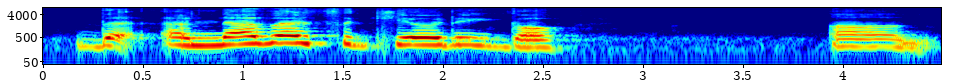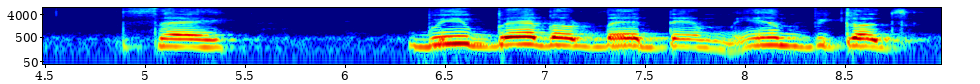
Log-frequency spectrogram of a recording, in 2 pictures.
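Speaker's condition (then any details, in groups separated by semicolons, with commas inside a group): Cerebral palsy; present from birth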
